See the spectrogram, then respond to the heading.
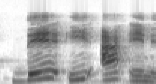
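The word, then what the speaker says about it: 电: Dian, com D, D-I-A-N, D de dado, I-A-N, Dian, quarto tom, Dian.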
